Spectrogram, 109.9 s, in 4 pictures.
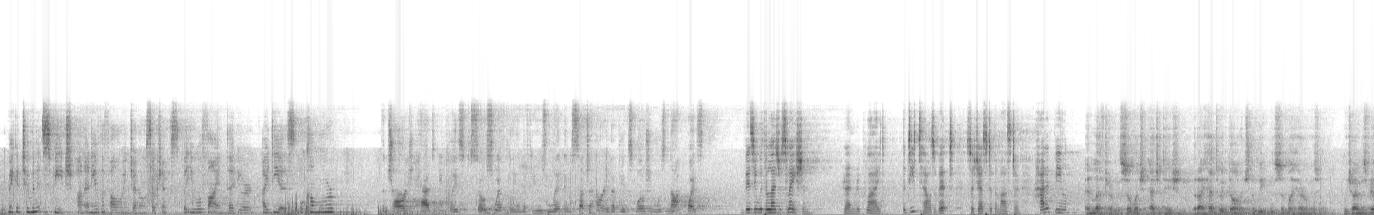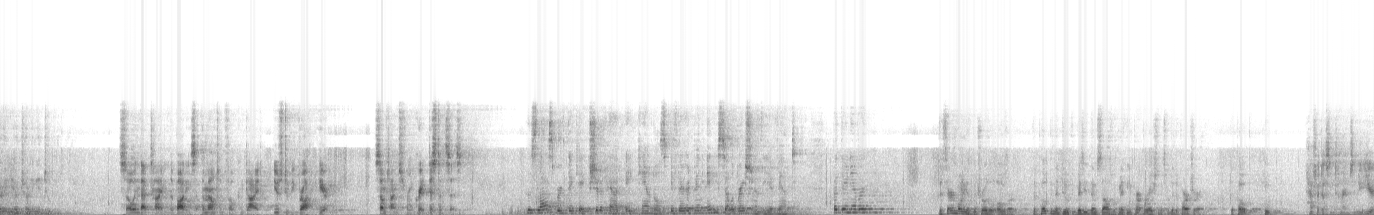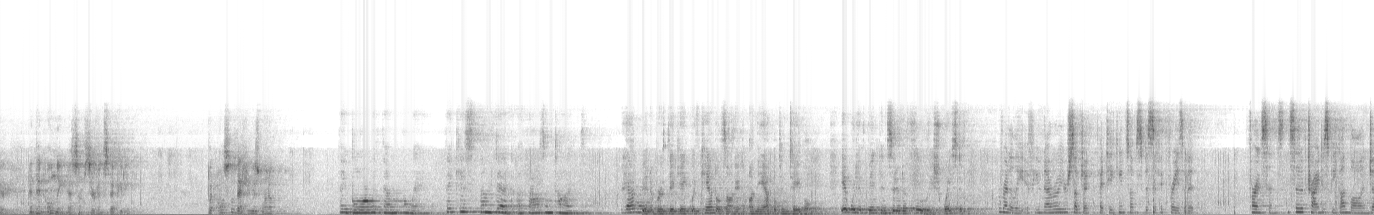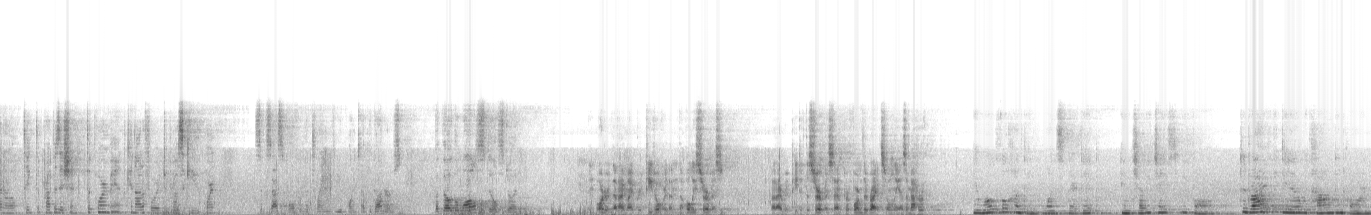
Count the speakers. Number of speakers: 9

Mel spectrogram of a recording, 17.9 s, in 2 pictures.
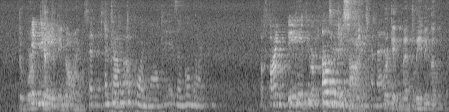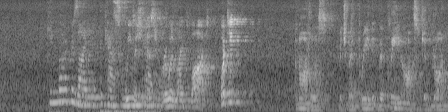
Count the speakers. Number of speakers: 4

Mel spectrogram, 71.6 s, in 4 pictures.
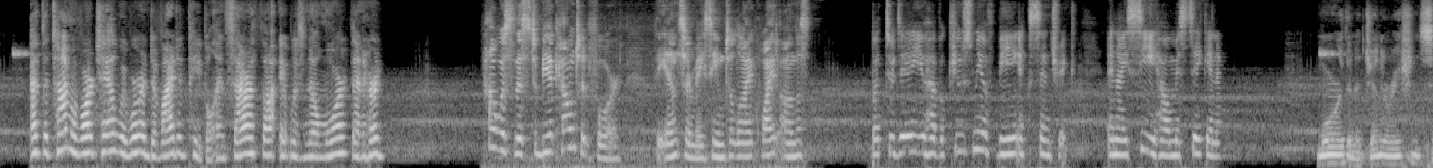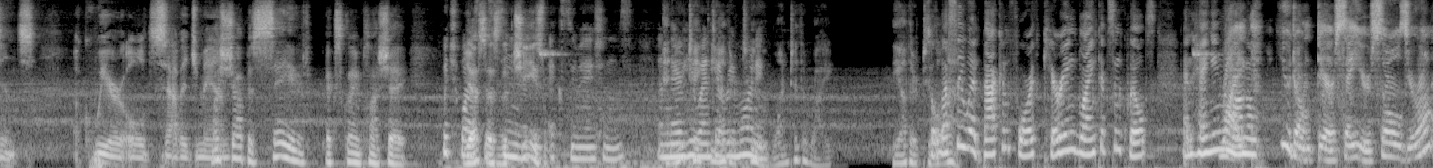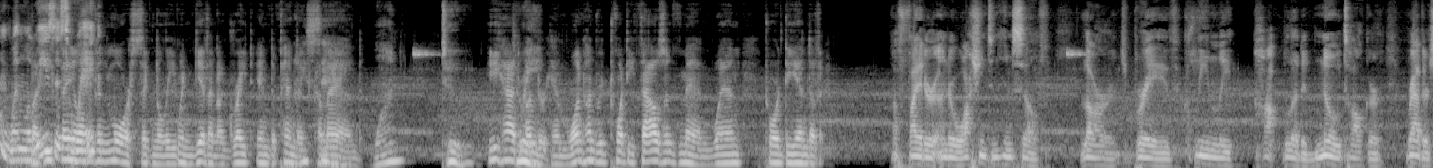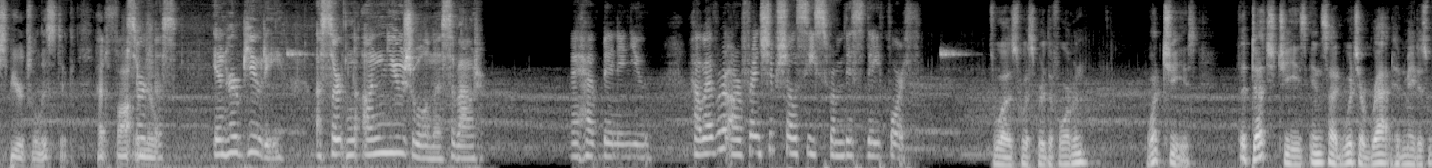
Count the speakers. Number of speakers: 10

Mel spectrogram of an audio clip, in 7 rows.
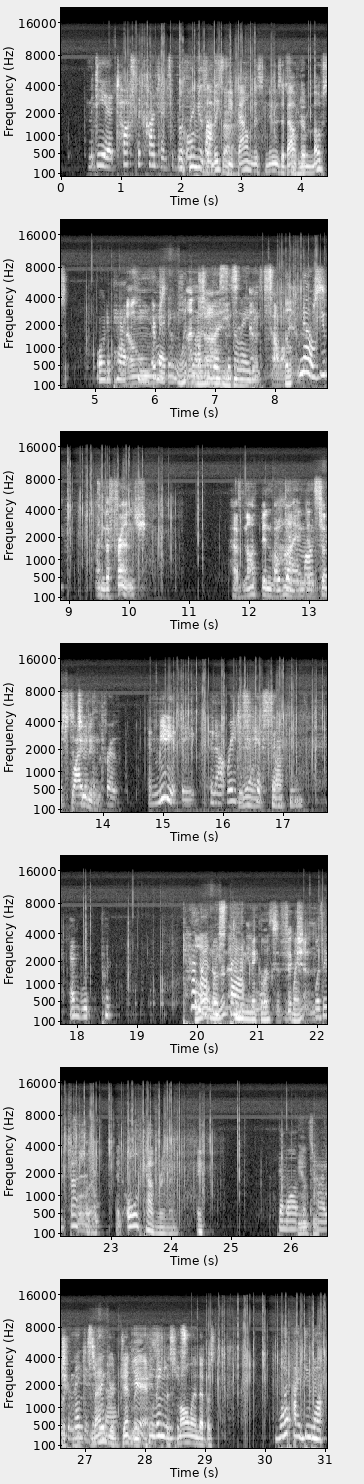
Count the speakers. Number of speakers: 7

